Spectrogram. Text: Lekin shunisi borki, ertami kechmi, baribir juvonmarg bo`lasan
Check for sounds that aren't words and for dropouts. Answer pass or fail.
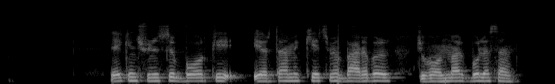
pass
